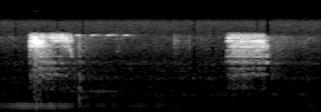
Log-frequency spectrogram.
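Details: Owls in a nest box, an adult feeding one chick while the others sleep; two harsh, breathy hisses about two seconds apart, the first sharper and louder at its start.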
